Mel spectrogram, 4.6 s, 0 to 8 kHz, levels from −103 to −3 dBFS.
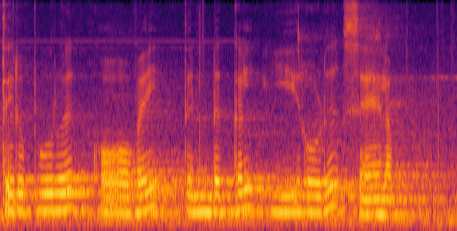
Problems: none marked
